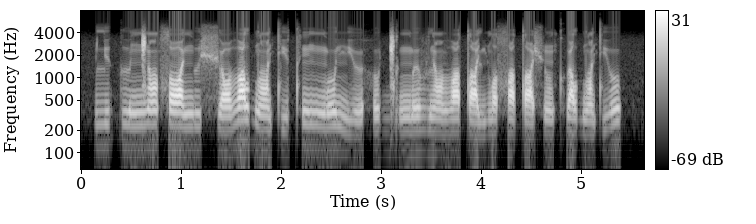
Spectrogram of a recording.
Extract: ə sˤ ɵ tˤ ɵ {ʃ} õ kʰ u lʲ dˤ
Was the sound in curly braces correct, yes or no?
yes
